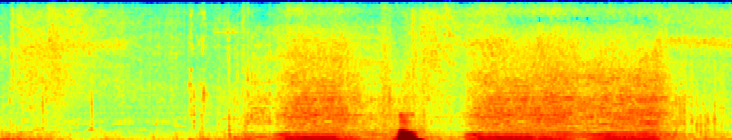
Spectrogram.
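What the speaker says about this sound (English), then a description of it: "I'm going to get the chainsaw out." A chainsaw in the video game Satisfactory revs in two bursts around a short sharp crack, its whining engine tone rising and falling, with background game noise throughout and a brief spoken exclamation.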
